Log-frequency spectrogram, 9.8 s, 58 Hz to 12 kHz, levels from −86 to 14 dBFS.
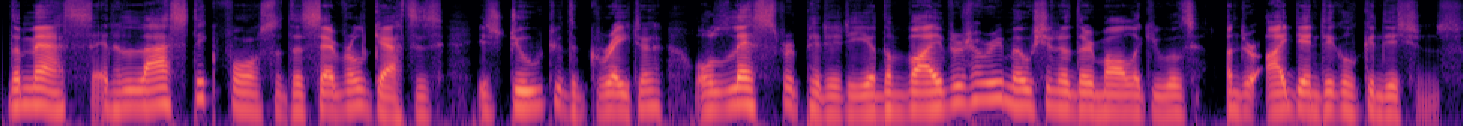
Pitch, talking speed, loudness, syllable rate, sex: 125 Hz, 165 wpm, -21 LUFS, 5.6 syllables/s, male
